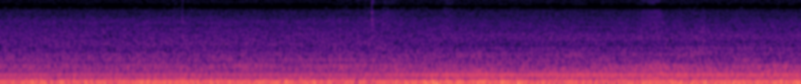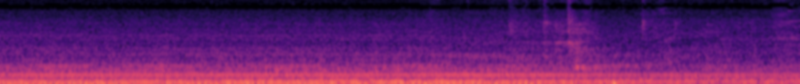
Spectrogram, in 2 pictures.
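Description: Carrier Infinity heat pump outdoor unit running with a steady low hum and a constant tone above it. A few faint clicks come near the end.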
